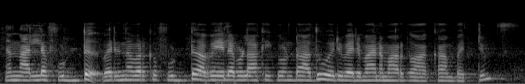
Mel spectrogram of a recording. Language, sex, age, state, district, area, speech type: Malayalam, female, 45-60, Kerala, Kollam, rural, spontaneous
